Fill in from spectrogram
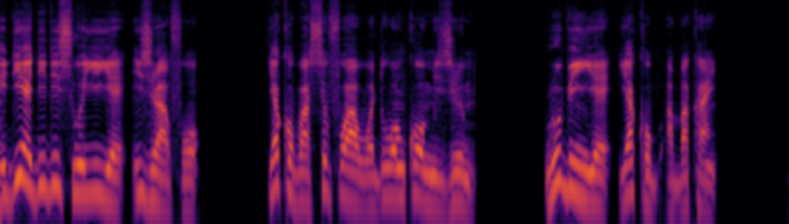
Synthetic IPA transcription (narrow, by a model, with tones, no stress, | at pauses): e˨di˦æ˨dɪ˦dɪ˦su˨ɔ˦ji˦jɛ˨i˦s̬ɾa˨lfʊ˨˦ɔ˦ | ja˦kʰɔ˨ba˨sɪ˦fʊ˨˦ɔ˦a˨wɔ˨dɪ˦wɔ̃˦ŋ̩˦kʰɔ˦˨mĩ˨sɾĩ˦m˨ | ɾo˦bĩ˨njɛ˨ja˦kʰɔ˨ba̰˨ba˦kʰã˨n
